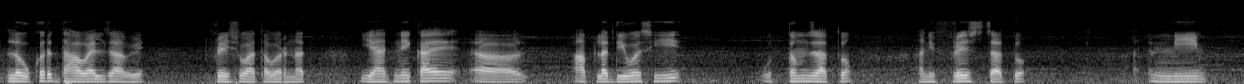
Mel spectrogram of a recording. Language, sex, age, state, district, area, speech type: Marathi, male, 18-30, Maharashtra, Wardha, urban, spontaneous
